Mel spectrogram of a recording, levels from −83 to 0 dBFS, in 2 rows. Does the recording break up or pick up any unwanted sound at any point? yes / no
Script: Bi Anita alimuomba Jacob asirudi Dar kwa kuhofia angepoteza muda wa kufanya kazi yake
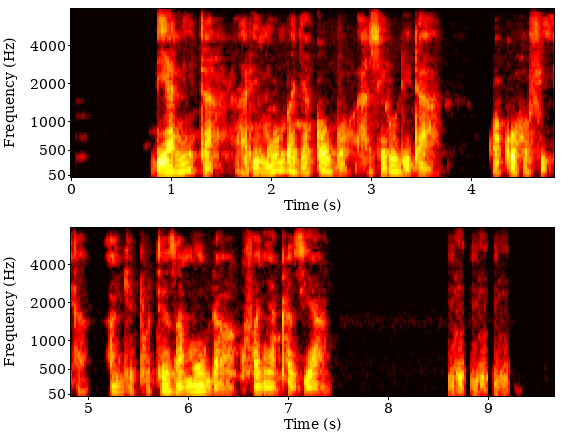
yes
